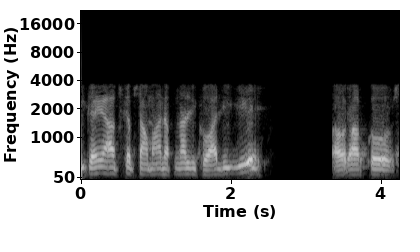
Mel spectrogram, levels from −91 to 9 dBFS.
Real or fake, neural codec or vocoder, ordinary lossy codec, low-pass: fake; codec, 16 kHz in and 24 kHz out, 2.2 kbps, FireRedTTS-2 codec; none; 3.6 kHz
